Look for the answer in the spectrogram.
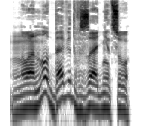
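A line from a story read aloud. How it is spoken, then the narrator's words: Grumbling. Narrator (Russian): проворчал Роберт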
